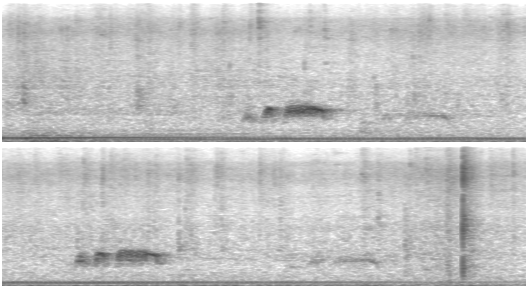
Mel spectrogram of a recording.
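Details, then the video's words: Spotted doves kept as free-range breeding birds at a farm in Ba Vì, Hanoi, Vietnam; two soft, low cooing phrases about three seconds apart, each a short cluster of hollow notes, over a steady low hum. "chim cu gáy nuôi sinh sản thả rông"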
